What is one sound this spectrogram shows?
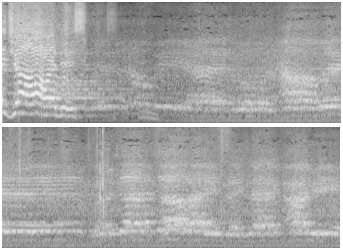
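A crowd of men chants together in unison.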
